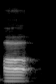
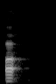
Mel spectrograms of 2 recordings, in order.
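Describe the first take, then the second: First: अ held long, aah; overlong schwa. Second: अ as tiny uh, cut off; short schwa. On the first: Teacher showing the error, lengthened अ. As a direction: stretch अ past a brief uh. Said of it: "लंबा करेंगे तो ये गलत". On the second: Teacher demonstrating schwa, very short अ. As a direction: end अ the instant it begins. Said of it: "start होता ही ये खत्म हो जाए". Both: Shown as a demonstration.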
